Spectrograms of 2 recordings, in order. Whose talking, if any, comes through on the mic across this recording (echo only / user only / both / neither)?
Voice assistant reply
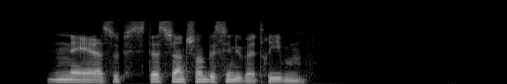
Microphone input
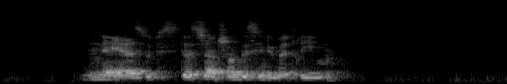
echo only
